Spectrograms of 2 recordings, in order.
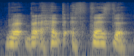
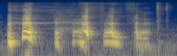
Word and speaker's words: Bethesda: Bethesda. – Bethesda.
